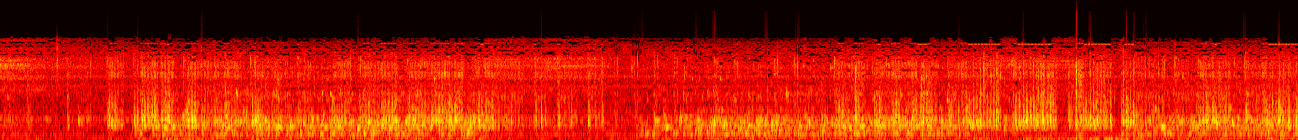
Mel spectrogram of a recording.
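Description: Scuba diver's exhaled regulator bubbles rumbling and gurgling around the underwater camera, in long stretches broken by two quieter pauses, one at the start and one about five seconds in.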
